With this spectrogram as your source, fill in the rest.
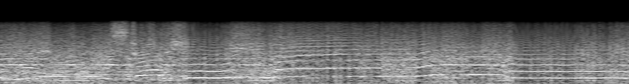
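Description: Loud live music plays from a stage, heavily distorted.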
